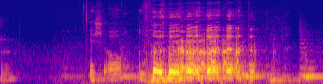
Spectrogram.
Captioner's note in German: Sie lachen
